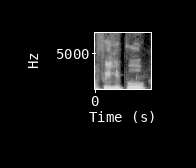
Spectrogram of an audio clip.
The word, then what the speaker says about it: Philippou: Philippou es un apellido griego. No, no soy experto en apellidos internacionales. Hay algo que se llama Gemini y le preguntas cómo se pronuncia tal cosa, Philippou. Y puede variar de acuerdo a la región de donde sea o el dialecto del que sea, pero Philippou es la forma, pues, más, digamos, tradicional de decirlo.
